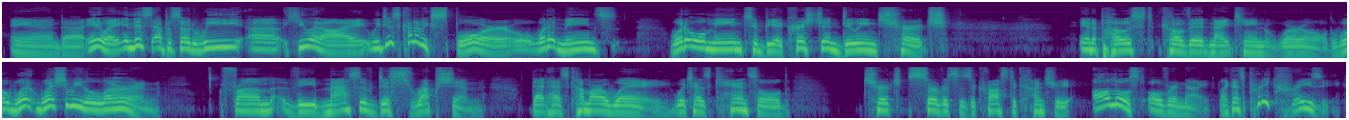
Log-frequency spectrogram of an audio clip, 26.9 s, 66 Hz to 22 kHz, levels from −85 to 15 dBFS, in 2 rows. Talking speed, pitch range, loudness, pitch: 145 wpm, 130-180 Hz, -21 LUFS, 150 Hz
